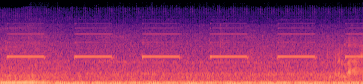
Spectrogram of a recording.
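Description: A truck backing up in American Truck Simulator sounds its reversing alarm: six evenly spaced electronic beeps repeat steadily over a deep, constant engine rumble.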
